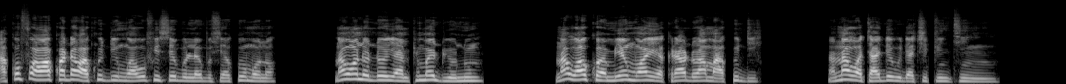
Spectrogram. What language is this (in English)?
Akan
